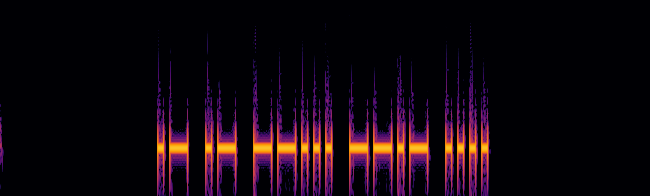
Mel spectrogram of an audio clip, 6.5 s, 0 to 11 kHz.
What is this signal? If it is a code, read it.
Morse code, heard as a keyed tone, about 20 wpm, 700 Hz. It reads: AA7QH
